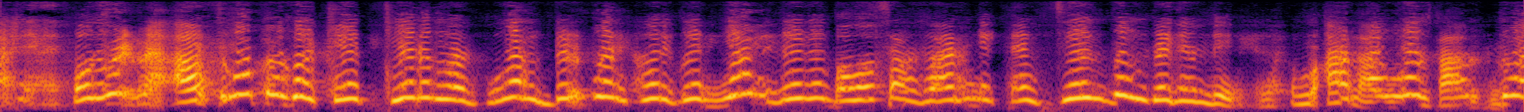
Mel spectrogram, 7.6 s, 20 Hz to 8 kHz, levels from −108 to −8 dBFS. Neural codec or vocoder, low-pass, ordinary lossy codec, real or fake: codec, 16 kHz, 0.5 kbps, FreqCodec, larger model; none; none; fake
